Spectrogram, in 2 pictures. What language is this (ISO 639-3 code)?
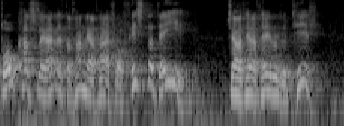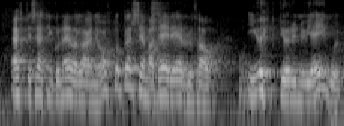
isl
